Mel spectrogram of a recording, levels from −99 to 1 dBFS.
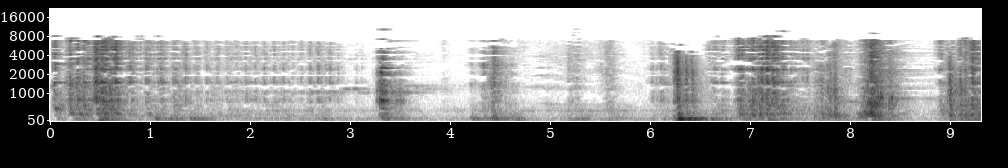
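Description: The sounds were likely passed through transcoding between lossy codecs, a low-rate MP3 encode re-encoded as Vorbis at a similarly low rate. Throughout, the second codec wastes bits on the first one's smearing and adds its own swirl, and nothing remains above 10.3 kHz.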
